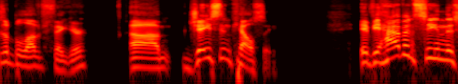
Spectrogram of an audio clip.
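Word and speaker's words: Kelce: i'm jason kelsey he says his own name kelsey so then i started thinking to myself is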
